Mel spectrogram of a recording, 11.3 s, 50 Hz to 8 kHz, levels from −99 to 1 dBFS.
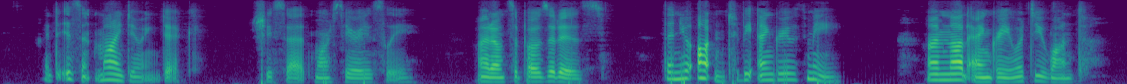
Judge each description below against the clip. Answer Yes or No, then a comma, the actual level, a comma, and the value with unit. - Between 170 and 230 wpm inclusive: No, average, 155 wpm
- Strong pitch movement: Yes, wide, 6.6 semitones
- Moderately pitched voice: Yes, medium, 160 Hz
